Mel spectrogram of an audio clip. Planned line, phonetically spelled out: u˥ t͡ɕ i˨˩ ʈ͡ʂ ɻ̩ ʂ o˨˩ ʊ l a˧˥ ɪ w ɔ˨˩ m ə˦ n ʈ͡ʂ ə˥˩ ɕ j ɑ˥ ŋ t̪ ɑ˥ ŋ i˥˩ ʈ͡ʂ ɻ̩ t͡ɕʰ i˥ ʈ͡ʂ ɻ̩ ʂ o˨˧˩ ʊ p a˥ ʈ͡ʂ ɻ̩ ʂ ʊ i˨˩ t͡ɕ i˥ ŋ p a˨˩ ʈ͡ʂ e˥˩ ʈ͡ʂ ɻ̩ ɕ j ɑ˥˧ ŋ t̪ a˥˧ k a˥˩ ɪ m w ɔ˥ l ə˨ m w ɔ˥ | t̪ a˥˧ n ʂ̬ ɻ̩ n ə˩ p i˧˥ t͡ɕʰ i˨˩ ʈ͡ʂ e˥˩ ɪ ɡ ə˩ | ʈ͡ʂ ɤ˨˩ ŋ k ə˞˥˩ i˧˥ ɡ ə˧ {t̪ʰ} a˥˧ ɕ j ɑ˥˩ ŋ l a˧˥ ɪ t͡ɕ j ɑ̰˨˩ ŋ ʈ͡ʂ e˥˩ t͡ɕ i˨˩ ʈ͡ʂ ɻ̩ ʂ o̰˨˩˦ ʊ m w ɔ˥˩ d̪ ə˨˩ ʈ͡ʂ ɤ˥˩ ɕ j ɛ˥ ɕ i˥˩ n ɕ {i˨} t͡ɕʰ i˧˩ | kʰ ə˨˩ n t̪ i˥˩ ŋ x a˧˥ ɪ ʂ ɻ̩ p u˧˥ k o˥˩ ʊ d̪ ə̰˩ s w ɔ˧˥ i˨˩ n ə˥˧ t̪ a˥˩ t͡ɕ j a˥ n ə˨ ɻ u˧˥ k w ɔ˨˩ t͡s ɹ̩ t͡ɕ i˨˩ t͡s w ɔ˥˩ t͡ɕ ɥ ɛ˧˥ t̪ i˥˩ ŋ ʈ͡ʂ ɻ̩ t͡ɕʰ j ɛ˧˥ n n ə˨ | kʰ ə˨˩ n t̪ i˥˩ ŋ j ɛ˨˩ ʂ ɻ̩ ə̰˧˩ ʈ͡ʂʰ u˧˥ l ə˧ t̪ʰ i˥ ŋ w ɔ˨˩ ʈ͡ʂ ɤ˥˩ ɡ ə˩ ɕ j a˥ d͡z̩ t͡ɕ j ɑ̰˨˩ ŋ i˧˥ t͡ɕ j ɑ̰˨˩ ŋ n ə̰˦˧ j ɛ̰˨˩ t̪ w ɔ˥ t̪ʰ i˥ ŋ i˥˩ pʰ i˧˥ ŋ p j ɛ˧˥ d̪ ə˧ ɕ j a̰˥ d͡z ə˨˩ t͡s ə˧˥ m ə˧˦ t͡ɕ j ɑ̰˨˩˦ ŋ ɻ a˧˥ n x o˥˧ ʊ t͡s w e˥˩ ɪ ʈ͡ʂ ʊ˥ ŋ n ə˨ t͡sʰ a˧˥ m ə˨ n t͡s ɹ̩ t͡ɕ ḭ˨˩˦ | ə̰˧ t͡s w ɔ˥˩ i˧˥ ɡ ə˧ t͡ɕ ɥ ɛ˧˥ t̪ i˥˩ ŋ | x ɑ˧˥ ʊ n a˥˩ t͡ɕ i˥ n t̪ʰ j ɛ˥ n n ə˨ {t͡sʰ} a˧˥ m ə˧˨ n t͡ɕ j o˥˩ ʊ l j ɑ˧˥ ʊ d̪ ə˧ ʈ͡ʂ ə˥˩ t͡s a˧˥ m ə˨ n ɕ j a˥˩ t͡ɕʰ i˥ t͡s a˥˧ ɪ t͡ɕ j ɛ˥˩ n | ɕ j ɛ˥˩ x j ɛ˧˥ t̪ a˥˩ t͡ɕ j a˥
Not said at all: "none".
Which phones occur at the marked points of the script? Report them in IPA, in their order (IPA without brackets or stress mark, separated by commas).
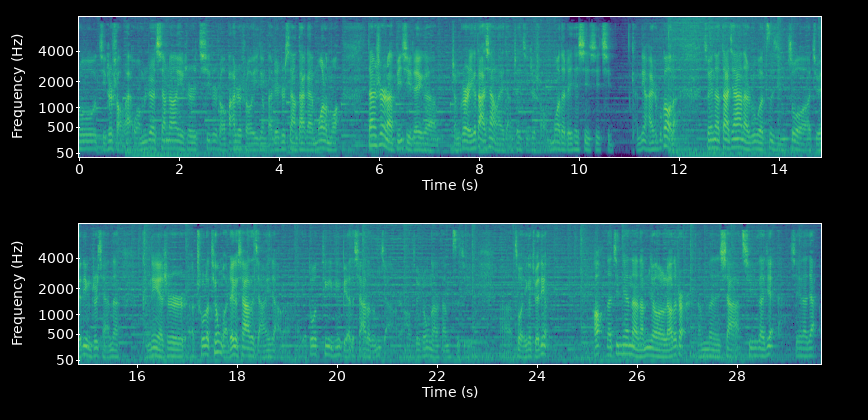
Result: t̪, i˥, t͡s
